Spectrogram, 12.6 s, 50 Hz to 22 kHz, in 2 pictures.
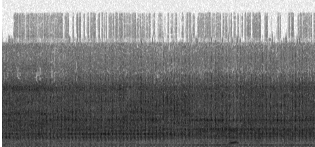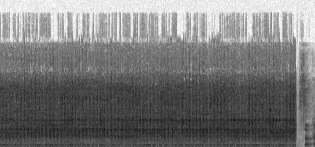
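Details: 2001 Toyota Corolla at idle with a busy metallic chatter of about four per second; worn serpentine belt tensioner rattling, fixed by replacing the tensioner.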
